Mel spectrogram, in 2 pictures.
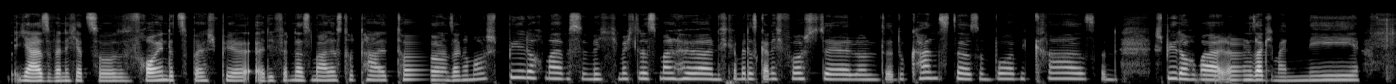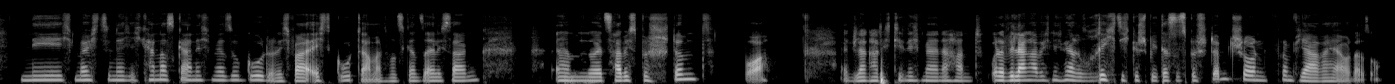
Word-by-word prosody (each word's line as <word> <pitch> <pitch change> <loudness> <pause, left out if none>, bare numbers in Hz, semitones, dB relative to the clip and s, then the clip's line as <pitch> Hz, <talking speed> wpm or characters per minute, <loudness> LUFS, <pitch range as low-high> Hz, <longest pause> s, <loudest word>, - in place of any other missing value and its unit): ja. 180 -2 +7
Also 170 -1 +6
wenn 170 0 +2
ich 175 - -5
jetzt 175 -1 +2
so 170 0 +1
Freunde 185 +4 +5
zum - - -2
Beispiel, 180 0 +1
äh, - - +1
die 180 - -2
finden 195 +3 -4
das 195 0 +3
immer 195 -1 +1
alles 195 +1 +2
total 205 -1 -1
toll 225 +2 -2
und 200 -1 +1
sagen 200 +1 +1
immer: 235 +4 -2
„Oh, - - -5
spiel 320 +2 -3
doch 300 -1 0
mal 270 -2 +1
was 255 +3 0
für 250 - -7
mich. 245 0 -4
Ich - - -14
möchte 260 +1 -3
das 260 0 +1
mal 270 -2 +1
hören. 255 -2 +4
Ich 230 - -5
kann - - -7
mir 260 - -1
das 255 -1 0
gar - - +1
nicht 255 -3 -4
vorstellen 250 -4 0
und 225 -1 -4
du 245 - -8
kannst 285 +2 0
das 250 -1 +1
und 230 -2 -8
boah, 255 -1 -1
wie 260 -1 -10
krass 265 -2 -2
und 220 -1 -9 0.4
spiel 280 -12 -1
doch 240 -3 +4
mal.” 220 -2 +6
Und - - +1
dann 210 +1 0
sage 215 0 +8
ich 200 - -7
immer: 180 -1 -5
„Ne, 205 +3 -2 0.6
ne, 200 +1 -2
ich 205 - -8
möchte 205 0 -3
nicht, 200 -1 -4
ich 180 - -10
kann 210 0 -4
das 215 -1 0
gar - - 0
nicht 200 0 -7
mehr 200 -1 -4
so 205 0 -6
gut.“ 200 0 -2
Und - - -5
ich 155 - -6
war 165 -1 +5
echt 175 - -2
gut 195 +1 -7
damals, 150 - -2
muss 155 -1 -6
ich - - -23
ganz 165 +1 -5
ehrlich 170 0 0
sagen. 175 +4 -1 0.7
Ähm, 180 -1 -1
nur 175 0 +1
jetzt 175 0 +2
habe 175 +1 +4
ich's 175 - -2
bestimmt 235 +7 -2 0.3
boah, - - +2 0.7
ey, - - -11
wie - - -9
lange 175 0 0
hatte 185 +3 +6
ich - - -6
die - - -6
nicht 185 0 -7
mehr 175 -1 -1
in - - -7
der 175 - -3
Hand? 170 -1 -7
Oder 190 -1 +3
wie - - +5
lange 195 0 +7
habe 190 0 -1
ich 185 - -11
nicht 195 -1 -7
mehr 175 -2 -2
richtig 205 -3 0
gespielt? 180 -2 -5
Das 180 0 +2
ist 180 - +2
bestimmt 250 +7 -4
schon 205 -4 0
5 195 -4 -8
Jahre 155 -2 +1
her 80 - -2
oder 85 - -6
so. - - -15
200 Hz, 250 wpm, -24 LUFS, 180-240 Hz, 0.7 s, sage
